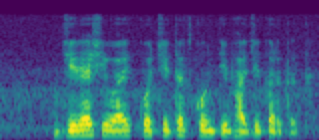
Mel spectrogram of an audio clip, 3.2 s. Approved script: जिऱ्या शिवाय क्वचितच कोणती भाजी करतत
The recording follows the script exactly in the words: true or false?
true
